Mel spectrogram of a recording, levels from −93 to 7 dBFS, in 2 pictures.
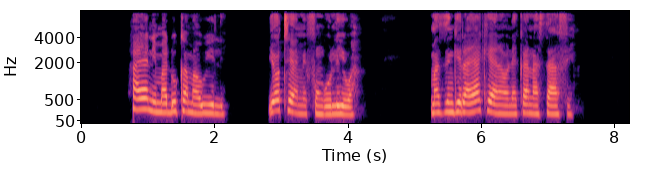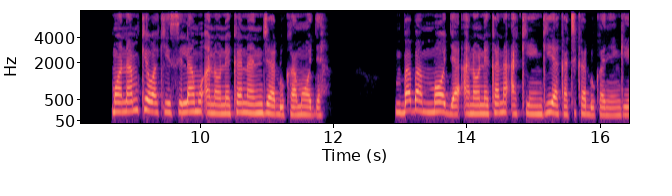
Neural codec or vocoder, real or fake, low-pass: none; real; 7.2 kHz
